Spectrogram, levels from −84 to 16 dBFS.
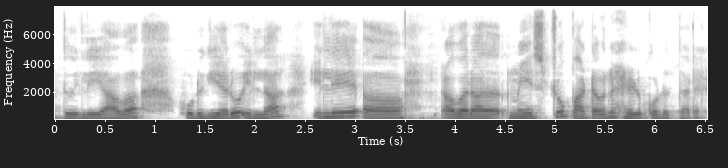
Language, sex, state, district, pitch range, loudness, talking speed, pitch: Kannada, female, Karnataka, Raichur, 235-265 Hz, -29 LUFS, 100 wpm, 245 Hz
